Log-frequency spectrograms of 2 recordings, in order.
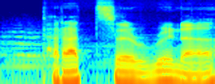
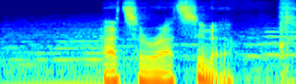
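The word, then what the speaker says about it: Tatarasuna: It might even morph into a abyssal beast and devour Taratsuna Ho. Tatsuratsuna. I've been saying that name wrong.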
